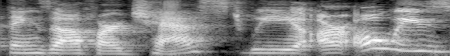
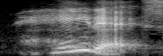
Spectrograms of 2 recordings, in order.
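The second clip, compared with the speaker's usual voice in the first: muttered; 6 semitones higher, 8 dB quieter than usual. Acted. Grumbling after complaint.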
